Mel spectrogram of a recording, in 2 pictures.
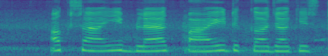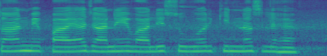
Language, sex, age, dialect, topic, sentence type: Hindi, female, 18-24, Marwari Dhudhari, agriculture, statement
